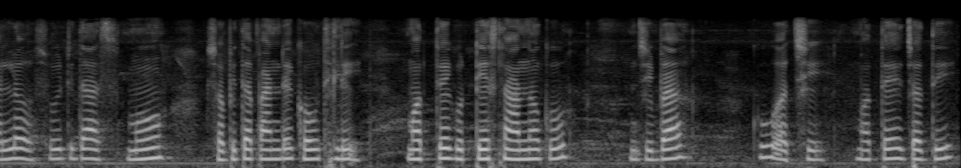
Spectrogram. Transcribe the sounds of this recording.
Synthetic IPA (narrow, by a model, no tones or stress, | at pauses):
ɦelosuiʈd̪asmũ | sɔbid̪apaɳɖekɔwt̪ʰili | mɔt̪eɡuʈiestanɔku | d͡ʒiba | kuɔt͡ʃʰi | mɔt̪ed͡ʒɔd̪i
